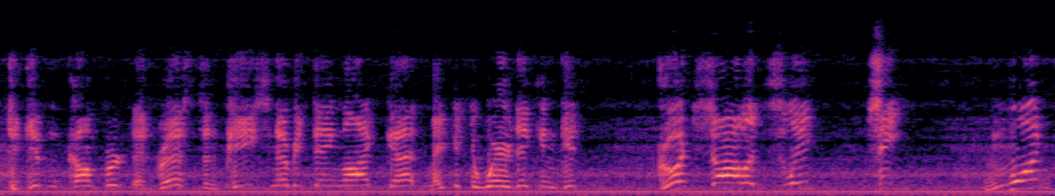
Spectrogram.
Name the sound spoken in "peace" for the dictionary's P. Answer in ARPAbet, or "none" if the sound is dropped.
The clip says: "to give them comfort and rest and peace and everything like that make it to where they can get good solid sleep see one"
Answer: P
